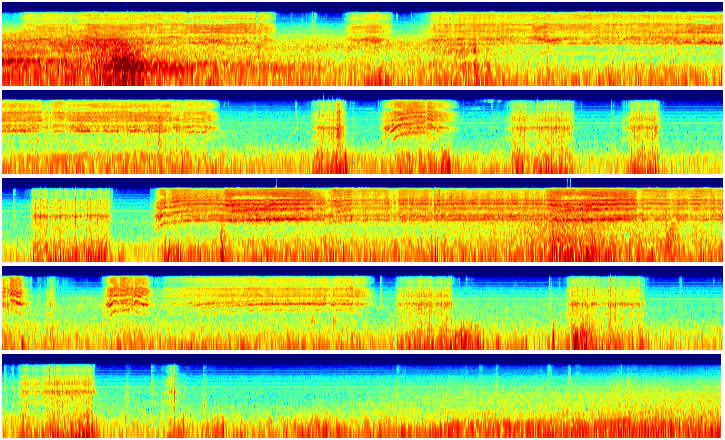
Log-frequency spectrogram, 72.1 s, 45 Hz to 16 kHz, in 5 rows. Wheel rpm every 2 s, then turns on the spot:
60, 110, 100, 20, 60, 110, 110, 120, 110, 80, 10, 80, 20, 20, 10, 30, 160, 220, 230, 230, 220, 210, 50, 70, 90, 50, 20, 20, 10, 30, 10, 0, 0, 0, 0, 0.
24-28 30-32 52-60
